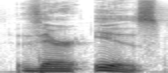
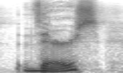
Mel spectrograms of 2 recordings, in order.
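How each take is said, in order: First: The two words are said as separate syllables. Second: The two words are merged into one syllable. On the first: "a contração do is, there is" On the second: "Normalmente a gente fala there's"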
